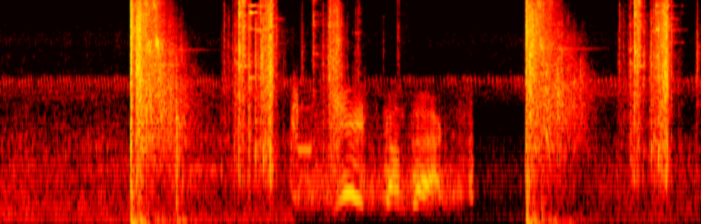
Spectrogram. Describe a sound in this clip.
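A rifle fires loud, sharp shots that echo away.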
